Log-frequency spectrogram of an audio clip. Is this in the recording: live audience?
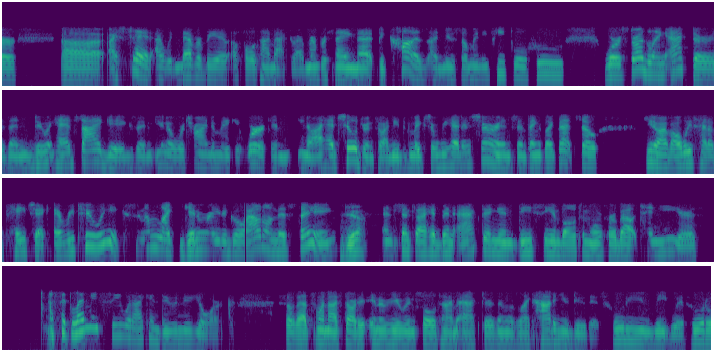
no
